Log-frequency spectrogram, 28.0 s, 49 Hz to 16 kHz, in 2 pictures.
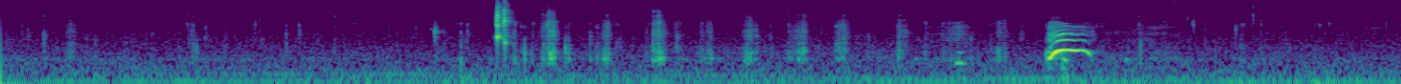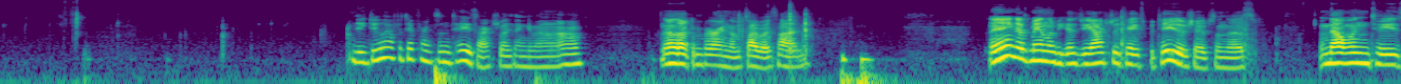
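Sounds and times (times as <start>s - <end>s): crunching potato chips: 4.3s - 10.2s, 11.8s - 15.3s
person humming: 10.5s - 11.1s.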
